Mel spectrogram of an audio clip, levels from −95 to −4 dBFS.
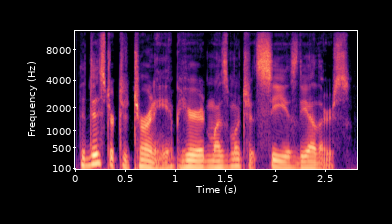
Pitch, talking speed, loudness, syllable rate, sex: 115 Hz, 235 wpm, -17 LUFS, 6.2 syllables/s, male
